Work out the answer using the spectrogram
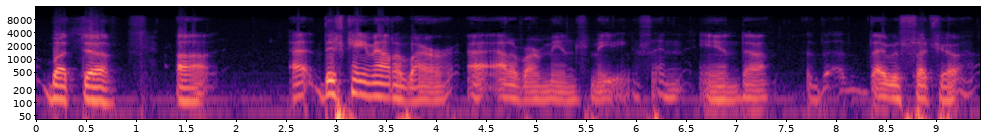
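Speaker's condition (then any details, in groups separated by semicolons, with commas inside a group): Parkinson's; tremors as early symptom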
